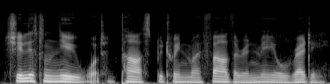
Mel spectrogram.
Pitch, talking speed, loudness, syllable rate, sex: 115 Hz, 220 wpm, -18 LUFS, 5.6 syllables/s, male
